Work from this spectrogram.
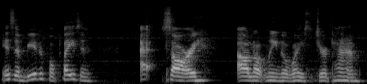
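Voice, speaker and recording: A woman's voice: lowish voice, fairly quick. A woman voicing a friendly, nervous male tourist who speaks sheepishly. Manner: sheepish and warm.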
